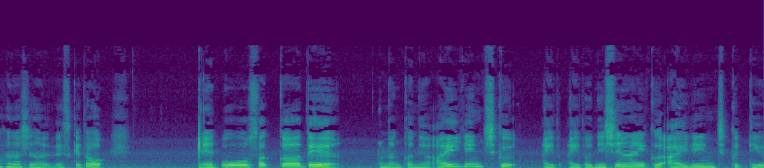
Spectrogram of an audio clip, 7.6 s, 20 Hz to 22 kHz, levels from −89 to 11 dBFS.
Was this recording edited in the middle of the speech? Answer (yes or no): yes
